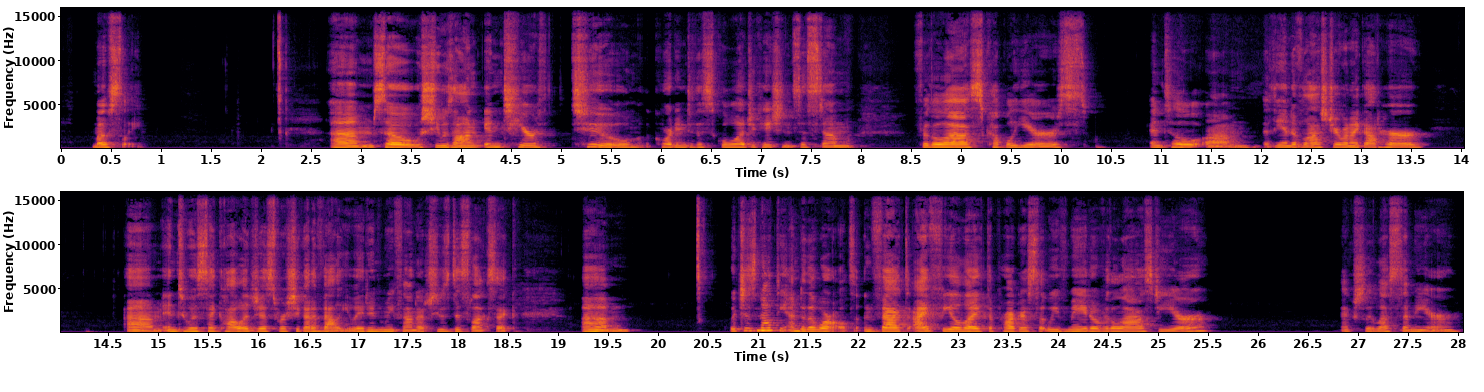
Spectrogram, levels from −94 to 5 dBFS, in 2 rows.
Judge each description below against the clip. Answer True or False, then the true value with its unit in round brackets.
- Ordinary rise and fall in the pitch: False (7.6 semitones)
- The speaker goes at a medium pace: True (160 wpm)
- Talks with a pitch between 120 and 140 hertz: False (170 Hz)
